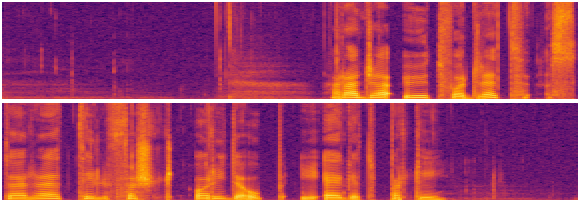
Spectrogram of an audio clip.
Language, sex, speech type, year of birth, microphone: Norwegian, female, read, 1961, Sennheiser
